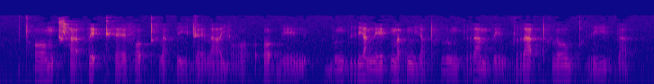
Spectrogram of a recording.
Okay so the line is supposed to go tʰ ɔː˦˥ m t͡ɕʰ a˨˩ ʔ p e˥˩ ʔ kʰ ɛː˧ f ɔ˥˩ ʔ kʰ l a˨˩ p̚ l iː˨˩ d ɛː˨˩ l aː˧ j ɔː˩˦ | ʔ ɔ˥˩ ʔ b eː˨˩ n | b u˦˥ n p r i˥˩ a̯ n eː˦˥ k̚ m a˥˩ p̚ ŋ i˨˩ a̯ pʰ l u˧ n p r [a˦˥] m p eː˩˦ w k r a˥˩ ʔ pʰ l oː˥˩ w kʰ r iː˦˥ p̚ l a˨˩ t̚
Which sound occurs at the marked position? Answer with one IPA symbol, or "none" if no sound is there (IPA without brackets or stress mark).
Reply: a˥˩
